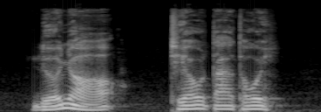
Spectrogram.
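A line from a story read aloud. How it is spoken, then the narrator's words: Kind, smiling. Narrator (Vietnamese): Trưởng môn gật đầu mỉm cười mà nói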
